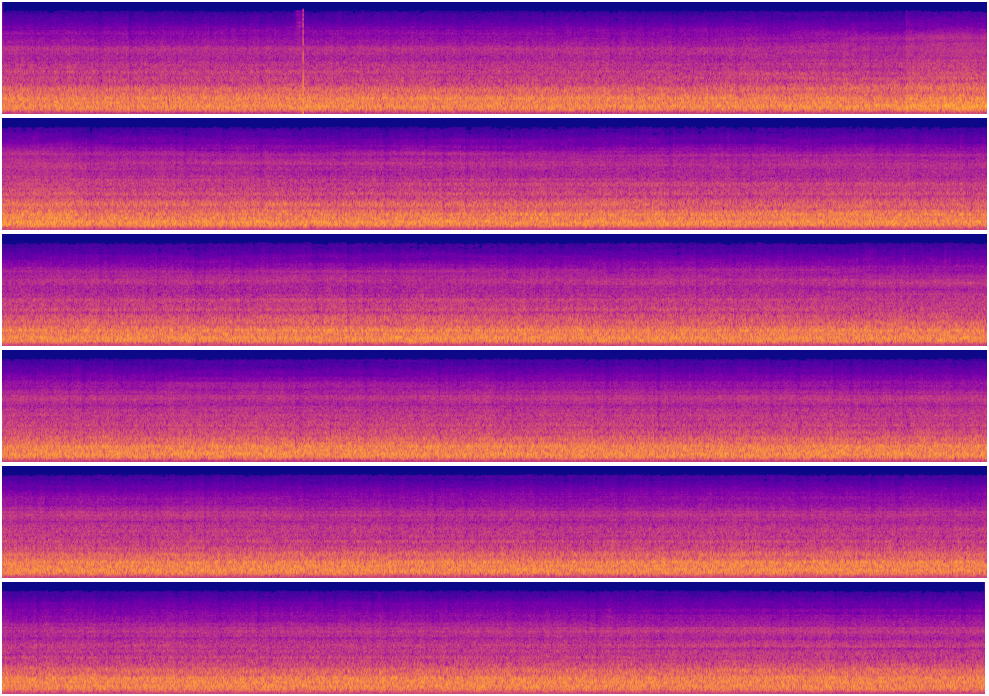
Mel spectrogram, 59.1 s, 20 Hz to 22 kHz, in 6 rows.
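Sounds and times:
airflow noise: 0.0s - 36.2s
propeller plane cabin drone: 0.0s - 59.0s.

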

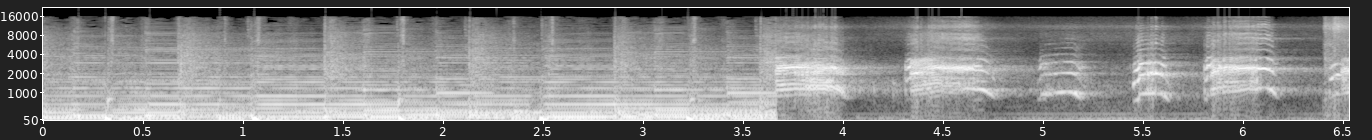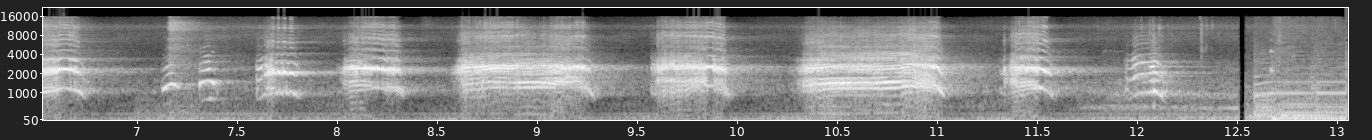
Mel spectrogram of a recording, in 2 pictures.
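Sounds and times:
guitar music: 0.0s - 3.7s
monkey high-pitched calls: 3.7s - 12.6s.

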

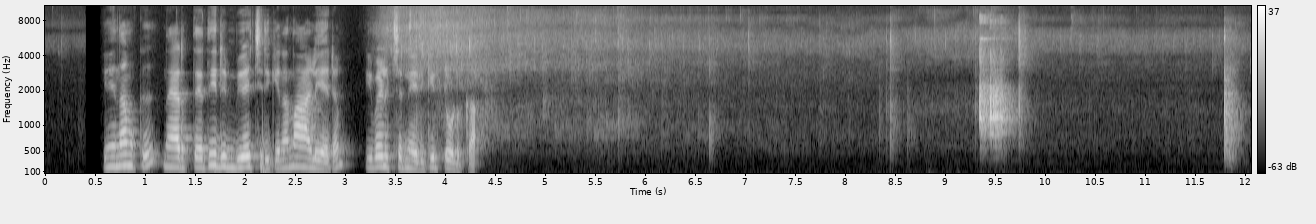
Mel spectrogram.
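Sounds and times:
coconut sizzling in oil: 3.2s - 12.0s.

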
